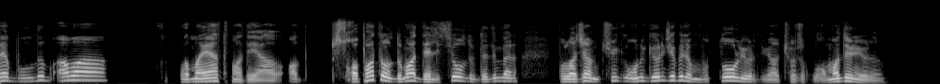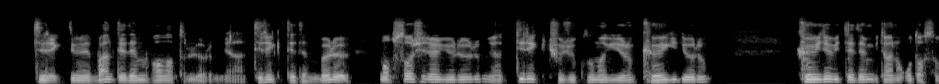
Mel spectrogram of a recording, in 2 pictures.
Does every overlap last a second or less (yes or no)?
yes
